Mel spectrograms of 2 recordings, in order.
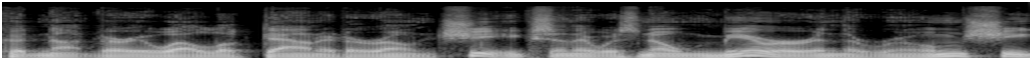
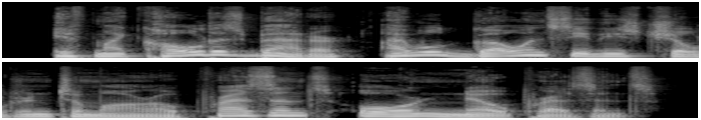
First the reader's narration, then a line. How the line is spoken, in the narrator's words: said Sarah firmly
